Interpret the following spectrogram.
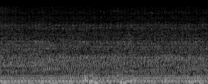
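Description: A motor or small engine running steadily with a low, even hum.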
